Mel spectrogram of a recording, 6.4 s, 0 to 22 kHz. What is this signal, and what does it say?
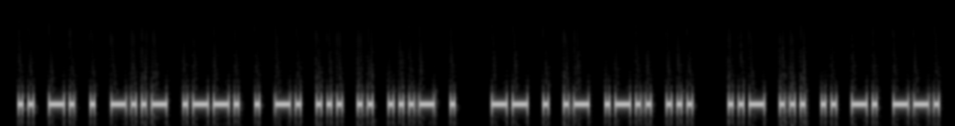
Morse code, heard as a keyed tone, about 34 wpm, 700 Hz. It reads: INEXPENSIVE MEALS USING
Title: Pangram Challenge v2 - 35wpm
